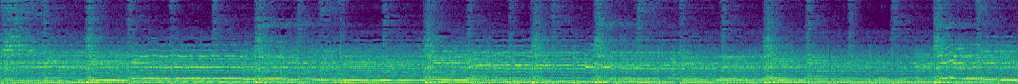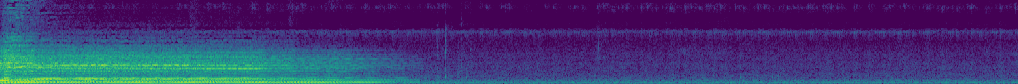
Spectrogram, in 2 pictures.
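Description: Karaoke backing track playing an instrumental passage led by a guitar melody, which ends about fourteen seconds in and leaves only a faint hiss.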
